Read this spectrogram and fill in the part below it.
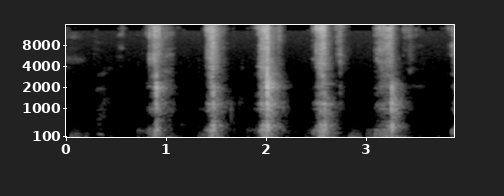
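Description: Five evenly spaced chopping pulses from a blender chopping garlic and ginger into a paste, each a short, loud crunching whir with brief pauses between.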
